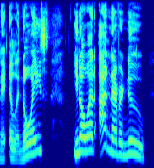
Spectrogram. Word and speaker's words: Illinois: guess you're pronouncing it Illinois, but I've been pronouncing it Illinois. You know what? I never knew. Never knew that that S was silent.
